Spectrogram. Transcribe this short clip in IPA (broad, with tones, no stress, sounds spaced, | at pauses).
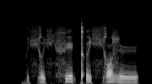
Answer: ç ɔ˨ ç fʲ e˦ kʼ ə˦ ç ɔ˦ z y˨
